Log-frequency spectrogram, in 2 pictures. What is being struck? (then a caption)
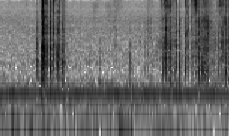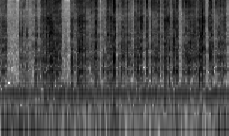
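Embossed makeup palette case. Long nails scratch and tap the raised ridges and letters of a flat eyeshadow palette with a ridged sunburst-embossed lid, first held up and then laid flat. Quiet, dry, crinkly scratching comes in bursts with short bright ticks, over a faint steady low hum.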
